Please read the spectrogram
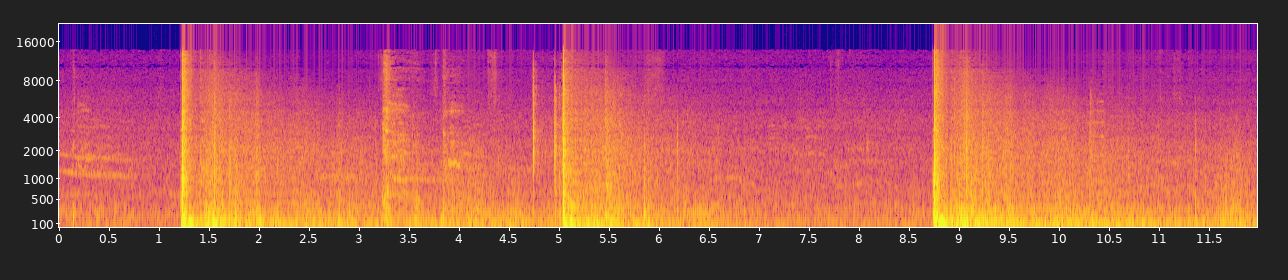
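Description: Aerial fireworks shells bursting: three loud bangs, about a second in, at about five seconds and near nine seconds, each followed by a long rolling rumble. Smaller pops and crackles sound between the first two.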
